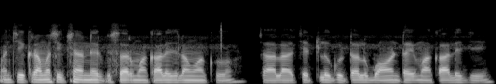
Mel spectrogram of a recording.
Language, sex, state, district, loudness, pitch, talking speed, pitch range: Telugu, male, Telangana, Nalgonda, -20 LUFS, 100 Hz, 170 wpm, 95-105 Hz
